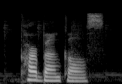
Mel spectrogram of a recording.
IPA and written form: ˈkɑr bʌŋ kəl (Carbuncles)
